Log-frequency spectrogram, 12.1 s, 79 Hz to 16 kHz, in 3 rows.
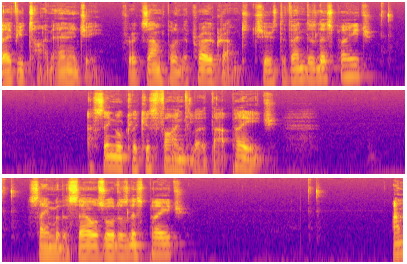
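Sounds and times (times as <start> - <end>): low steady hum: 0.0 - 12.0
computer mouse click: 3.8 - 4.0, 8.0 - 8.3, 11.0 - 11.4.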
